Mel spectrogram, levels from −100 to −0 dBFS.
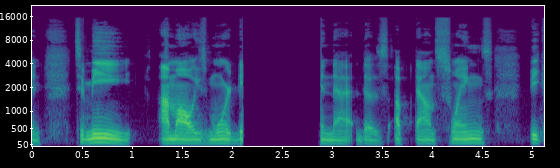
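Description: At 2.11 s, just after "me I'm always more", the speech stops dead and the track falls into silence, with no room tone or background hiss underneath. It resumes abruptly at 2.89 s on "that those up down", so about 0.79 s of speech is simply missing. This is an audio dropout to silence, likely caused by the input signal being lost briefly while the recorder kept writing silence.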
